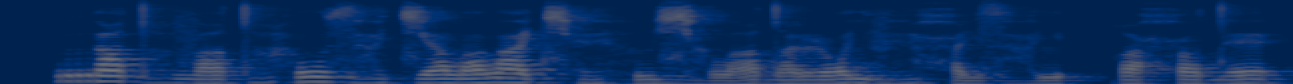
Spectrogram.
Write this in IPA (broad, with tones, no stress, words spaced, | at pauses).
ro˥ dˤa̤˧˥˧va˧ tˤɛ̤˥ho˥za̤˧˥˧ t͡ɕɛ˧˥˧lˠɯ˥lˠa˥t͡ɕʰɛ̤˧˥˧ hɯ˧ʑa̤˨˩lˠ ɛ˧˥˧dˤe˧ɭɔ˧˥˧lʲvɛ̤˧˥˧ ħi˨˩za̤˧lʲ | qʷɛ˨˩ħɔ˧dɛ˧˥˧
